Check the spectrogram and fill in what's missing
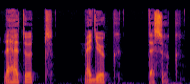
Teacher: Itt ugyanis elsősorban a hangsúlytalan, azaz második vagy harmadik szótagban a zárt ö hanghelyén labiális, ajakkerekítéses ő hangot ejtenek. · Term: hangsúlytalan őzés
